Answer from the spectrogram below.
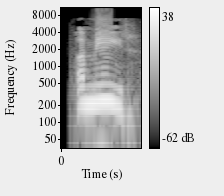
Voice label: "ameer", Punjabi; ਅਮੀਰ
